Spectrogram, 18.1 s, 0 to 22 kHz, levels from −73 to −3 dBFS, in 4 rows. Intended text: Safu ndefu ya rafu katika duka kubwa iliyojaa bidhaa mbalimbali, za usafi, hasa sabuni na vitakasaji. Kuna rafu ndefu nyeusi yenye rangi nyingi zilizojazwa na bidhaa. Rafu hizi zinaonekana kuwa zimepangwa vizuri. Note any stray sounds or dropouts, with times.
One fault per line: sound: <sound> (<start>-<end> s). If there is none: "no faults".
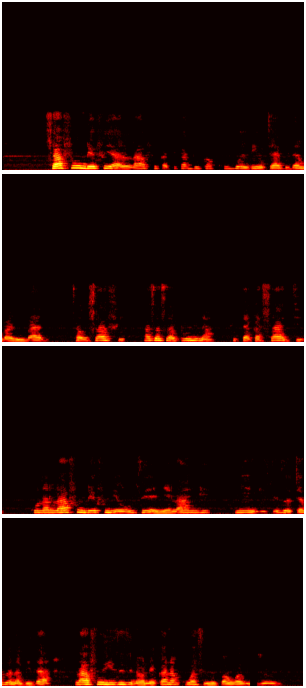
sound: dropout (17.3-17.4 s)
